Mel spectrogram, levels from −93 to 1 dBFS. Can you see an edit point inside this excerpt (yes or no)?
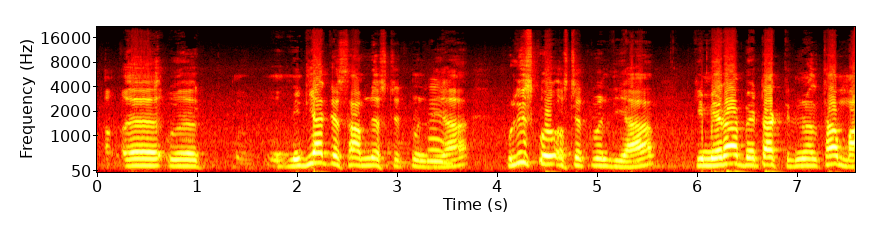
no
